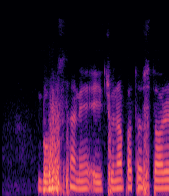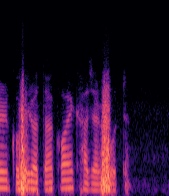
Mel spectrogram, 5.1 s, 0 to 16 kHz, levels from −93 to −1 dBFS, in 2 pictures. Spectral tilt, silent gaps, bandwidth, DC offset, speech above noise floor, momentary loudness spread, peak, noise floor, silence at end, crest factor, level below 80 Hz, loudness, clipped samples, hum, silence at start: -10.5 dB/octave; none; 4.9 kHz; under 0.1%; 42 dB; 8 LU; -4 dBFS; -68 dBFS; 0.6 s; 22 dB; -46 dBFS; -27 LUFS; under 0.1%; none; 0.55 s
